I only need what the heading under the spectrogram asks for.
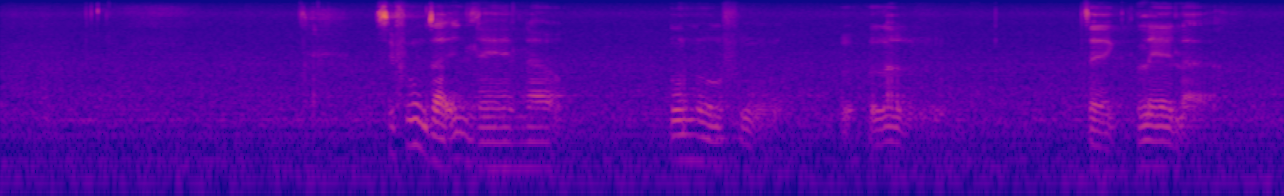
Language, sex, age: Swati, male, 25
